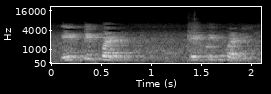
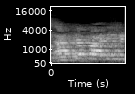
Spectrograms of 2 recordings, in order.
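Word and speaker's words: Attappadi: And as I was in Palakkad yesterday also, Ettipadi is the tribal area there. Attapadi, sorry, my pronunciation may be wrong. It's Attapadi, which is a tribal area there.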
